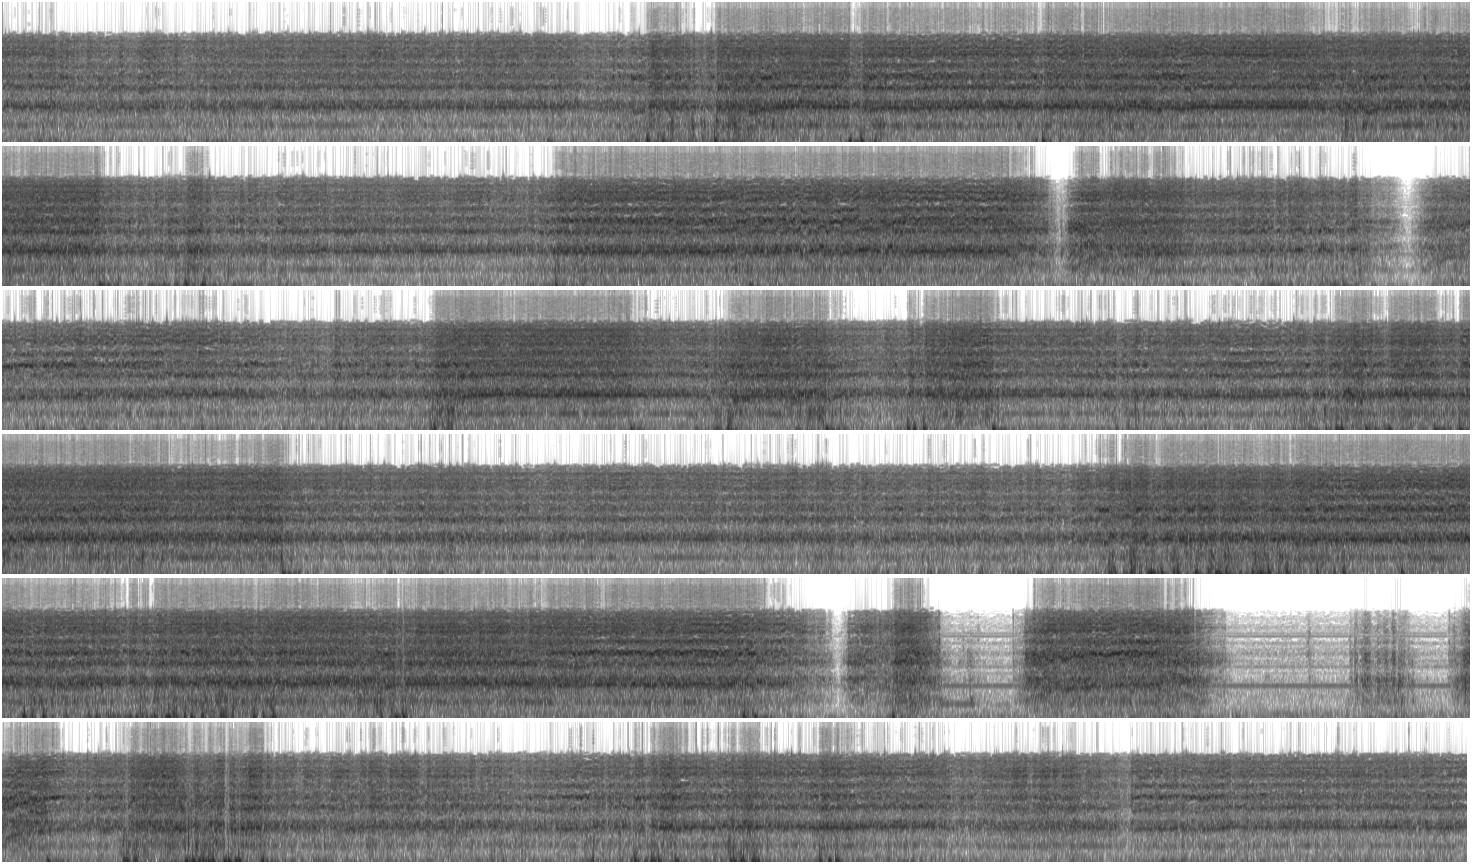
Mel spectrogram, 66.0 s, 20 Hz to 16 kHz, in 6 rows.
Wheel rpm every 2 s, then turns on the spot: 220, 230, 230, 230, 230, 230, 230, 230, 210, 150, 170, 200, 230, 230, 230, 230, 230, 230, 230, 230, 230, 220, 230, 220, 210, 100, 80, 80, 220, 210, 220, 220, 230.
none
